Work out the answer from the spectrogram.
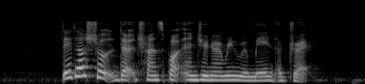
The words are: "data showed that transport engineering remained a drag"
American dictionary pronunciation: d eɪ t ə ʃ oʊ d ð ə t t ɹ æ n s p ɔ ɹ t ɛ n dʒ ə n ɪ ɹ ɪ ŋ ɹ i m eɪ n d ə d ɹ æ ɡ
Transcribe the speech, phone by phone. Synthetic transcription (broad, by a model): d eɪ t ə ʃ oʊ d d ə t t ɹ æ n s p ɔ t ɛ n dʒ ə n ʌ ɹ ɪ ŋ ɹ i m eɪ n ə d ɹ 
